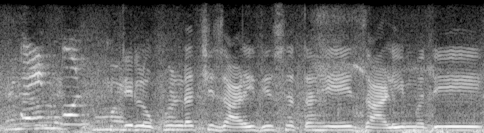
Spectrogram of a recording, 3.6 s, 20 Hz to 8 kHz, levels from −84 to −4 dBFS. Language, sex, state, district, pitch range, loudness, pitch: Marathi, female, Maharashtra, Mumbai Suburban, 215-250 Hz, -13 LUFS, 230 Hz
